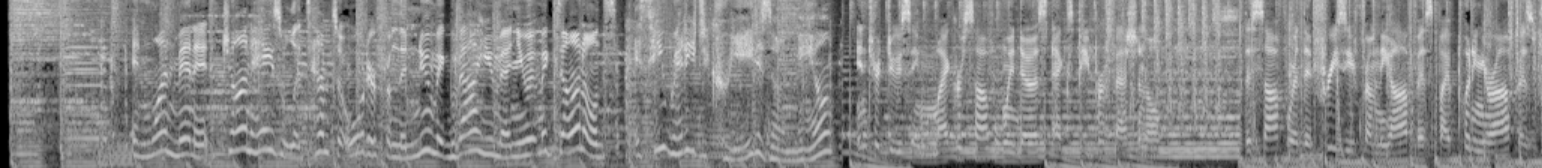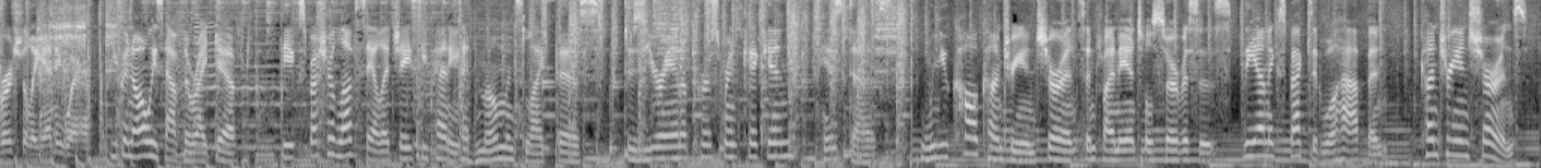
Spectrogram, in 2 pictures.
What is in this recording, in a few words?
comm, female voice talent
